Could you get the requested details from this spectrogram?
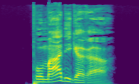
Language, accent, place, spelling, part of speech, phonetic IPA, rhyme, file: German, Germany, Berlin, pomadigerer, adjective, [poˈmaːdɪɡəʁɐ], -aːdɪɡəʁɐ, De-pomadigerer.ogg
- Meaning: inflection of pomadig: 1. strong/mixed nominative masculine singular comparative degree 2. strong genitive/dative feminine singular comparative degree 3. strong genitive plural comparative degree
